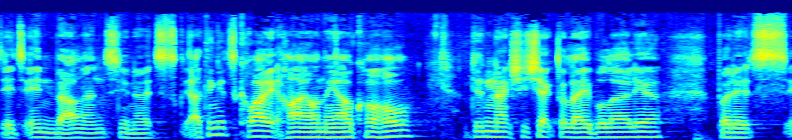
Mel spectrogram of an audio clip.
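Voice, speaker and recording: Middle-aged guy hosting a wine panel, smooth clear voice, pretty monotone, explaining the wines. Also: on the low side. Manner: explanatory, descriptive tasting talk. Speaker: panel host. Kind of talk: wine tasting presentation. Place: event hall at a wine fair.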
